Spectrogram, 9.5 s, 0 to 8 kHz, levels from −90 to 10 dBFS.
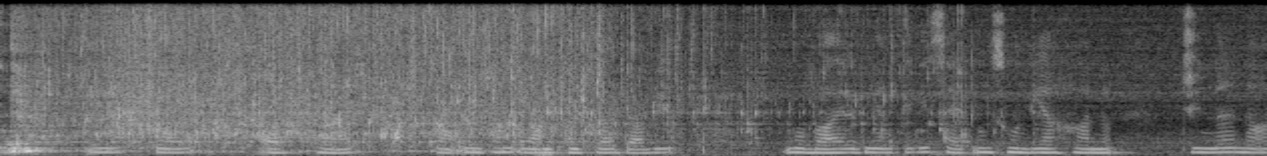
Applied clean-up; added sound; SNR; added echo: none; Trickle, dribble / Toilet flush / Hiss; -3 dB; none.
